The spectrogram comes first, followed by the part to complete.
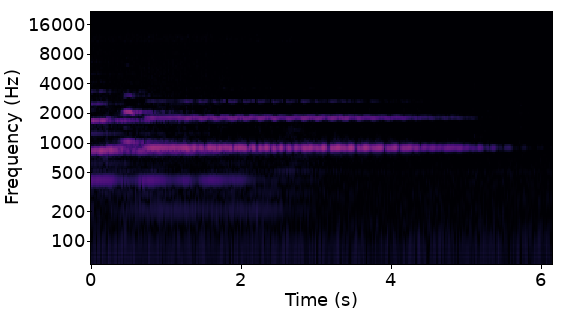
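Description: Wind ensemble holding a sustained chord. The lower voices drop out about three seconds in, and a single high note is held on until it fades away near the end.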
